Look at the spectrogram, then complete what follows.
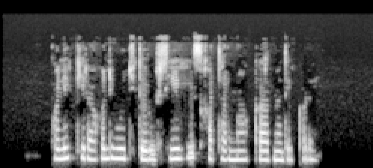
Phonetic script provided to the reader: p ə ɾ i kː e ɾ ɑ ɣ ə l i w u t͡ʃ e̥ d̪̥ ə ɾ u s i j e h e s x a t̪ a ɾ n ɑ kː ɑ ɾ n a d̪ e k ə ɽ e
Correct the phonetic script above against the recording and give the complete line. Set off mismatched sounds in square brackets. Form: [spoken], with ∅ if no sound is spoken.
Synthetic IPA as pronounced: p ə [l] i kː e ɾ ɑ ɣ ə l i w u t͡ʃ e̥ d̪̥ ə ɾ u s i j e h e s x a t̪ a ɾ n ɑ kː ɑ ɾ n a d̪ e k ə ɽ e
